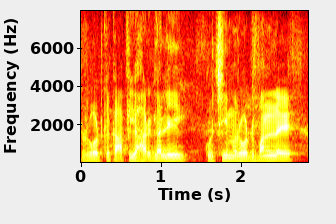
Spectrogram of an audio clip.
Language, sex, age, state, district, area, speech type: Maithili, male, 45-60, Bihar, Madhepura, rural, spontaneous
